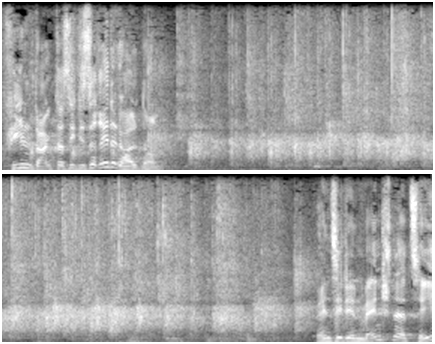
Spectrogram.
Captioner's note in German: Beifall Freie Demokraten, CDU und SPD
